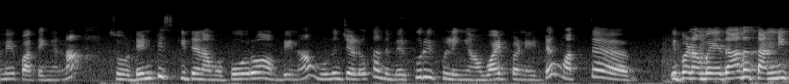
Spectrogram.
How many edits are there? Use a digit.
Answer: 2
